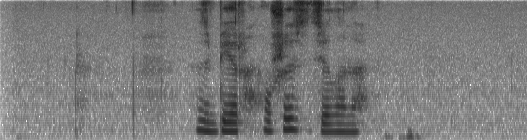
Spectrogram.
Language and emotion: Russian, sad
